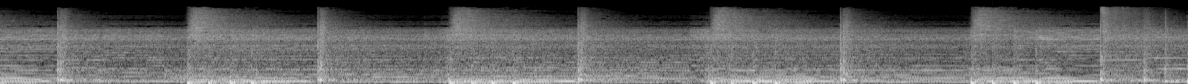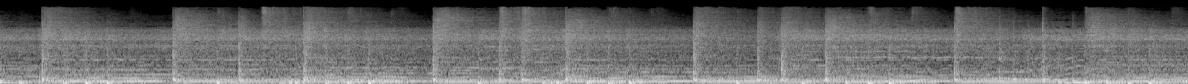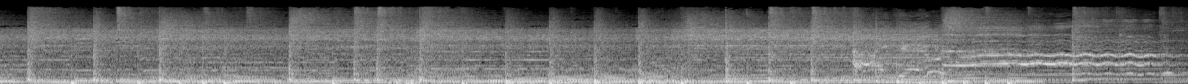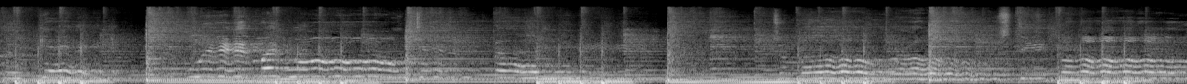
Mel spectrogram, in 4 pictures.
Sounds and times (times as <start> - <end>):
Rock and roll: 0.0 - 47.5.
